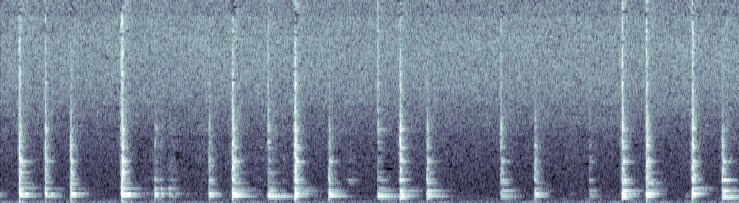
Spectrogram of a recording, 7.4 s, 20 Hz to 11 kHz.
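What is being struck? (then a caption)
Small metal tea tin. A small, hollow, white-painted square metal tea tin is tapped with long nails on its lid edge and sides, giving about twenty soft, slow, irregularly spaced taps. Each tap makes a short pitched ping centered near 540 Hz with a faint bright click and little low end, fading quickly.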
